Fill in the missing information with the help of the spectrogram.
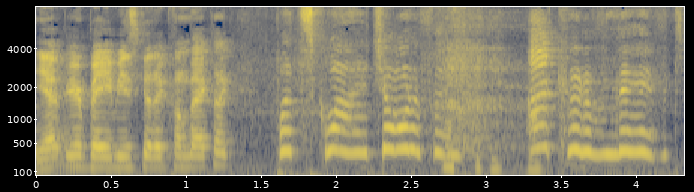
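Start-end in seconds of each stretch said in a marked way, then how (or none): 1.6-4.3 very high, drawn-out damsel-in-distress pleading voice. Voicing a baby addressing Squire Jonathan, damsel in distress voice. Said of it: "Why are you sounding like a damsel in distress?".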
